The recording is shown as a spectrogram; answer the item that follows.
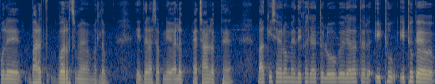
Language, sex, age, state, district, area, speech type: Hindi, male, 60+, Rajasthan, Jodhpur, urban, spontaneous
